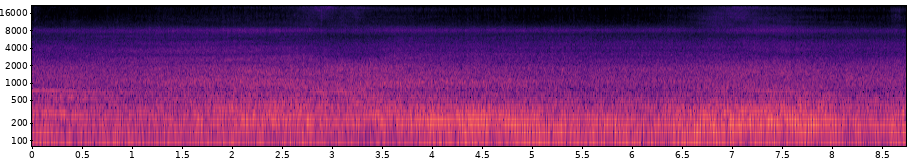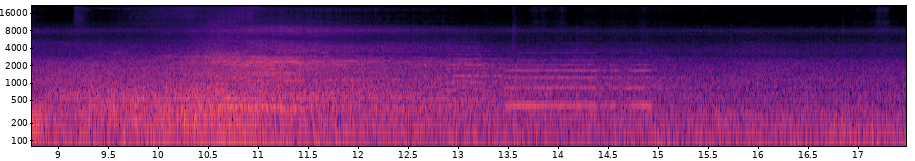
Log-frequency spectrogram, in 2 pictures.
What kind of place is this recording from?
street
